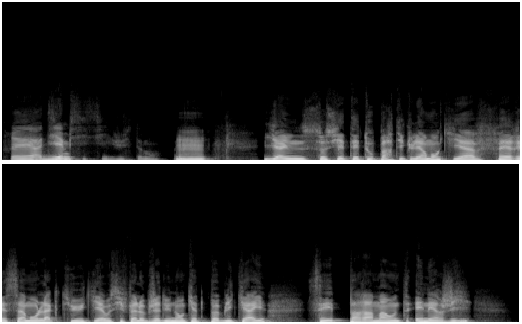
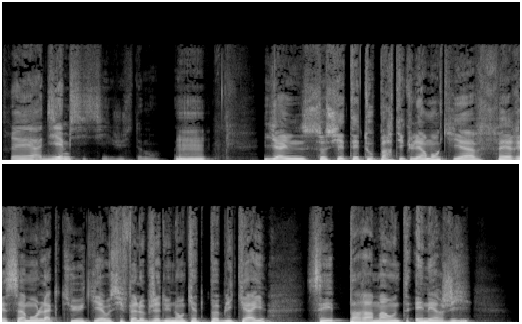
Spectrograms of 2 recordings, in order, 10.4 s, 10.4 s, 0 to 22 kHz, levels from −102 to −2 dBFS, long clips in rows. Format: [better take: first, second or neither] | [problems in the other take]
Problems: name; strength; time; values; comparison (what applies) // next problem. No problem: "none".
second | muffled; very; fading above 2.5 kHz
